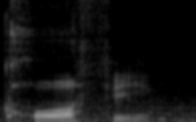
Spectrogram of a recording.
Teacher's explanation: two dots in german and there is ocada which is o it is ah with rounded lips like in northern new jersey pronunciation of coffee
